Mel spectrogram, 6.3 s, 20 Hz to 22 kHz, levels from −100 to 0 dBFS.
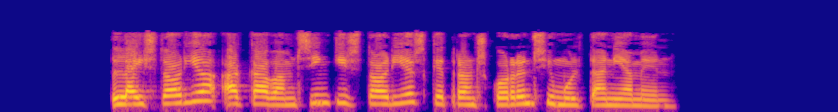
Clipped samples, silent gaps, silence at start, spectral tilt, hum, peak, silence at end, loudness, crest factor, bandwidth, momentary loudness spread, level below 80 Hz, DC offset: under 0.1%; none; 0.85 s; -3.5 dB/octave; none; -2 dBFS; 1.25 s; -17 LUFS; 16 dB; 8.2 kHz; 7 LU; -64 dBFS; under 0.1%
